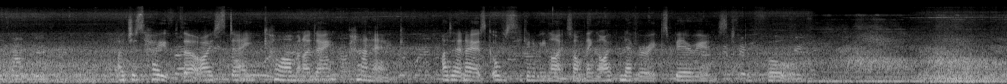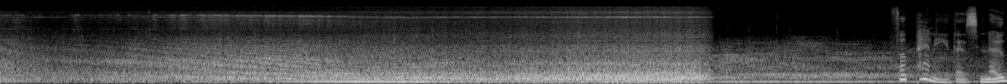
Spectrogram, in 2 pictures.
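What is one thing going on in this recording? A small aircraft engine drones steadily.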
